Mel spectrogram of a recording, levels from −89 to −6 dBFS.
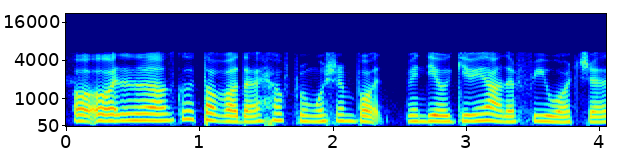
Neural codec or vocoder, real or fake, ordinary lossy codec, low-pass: none; real; none; 5.4 kHz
